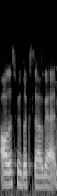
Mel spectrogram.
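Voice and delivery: ordinary talk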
